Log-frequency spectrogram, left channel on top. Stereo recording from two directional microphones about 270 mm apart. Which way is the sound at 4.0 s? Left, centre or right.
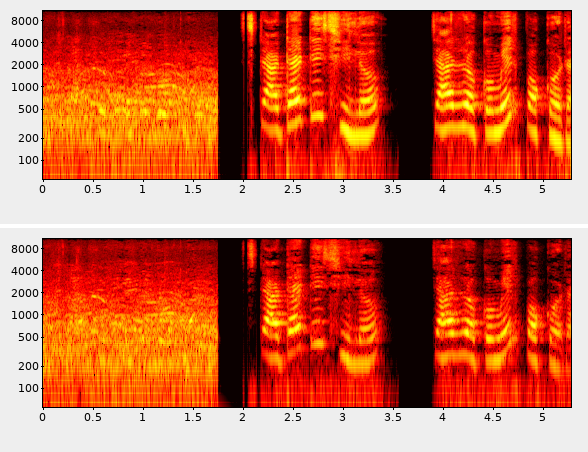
Left.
